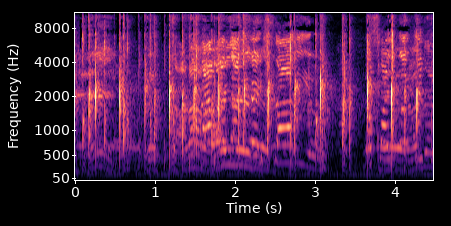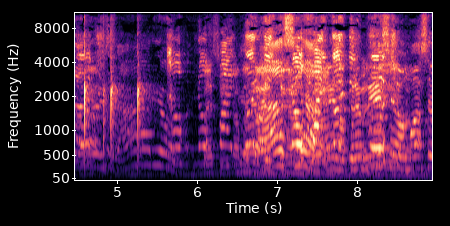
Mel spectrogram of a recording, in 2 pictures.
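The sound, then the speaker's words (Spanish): Sharp, scattered hand claps ring out over animated talking voices, then swell into denser, louder applause mixed with excited chatter toward the end, celebrating a group's first month. “Coño, hay que dar un aplauso y cumplimos nuestro primer”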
